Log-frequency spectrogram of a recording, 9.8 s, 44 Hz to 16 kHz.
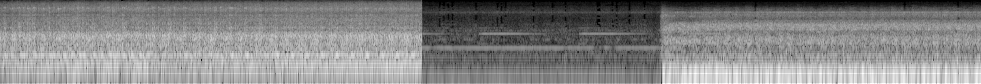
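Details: Diesel truck started with ether on weak 7-year-old batteries after hot no-start repair with turbo intake duct refitted; steady clatter drops out briefly, then catches again and settles into a firm, even run, starting properly after a year.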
